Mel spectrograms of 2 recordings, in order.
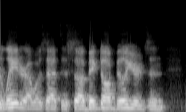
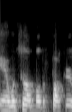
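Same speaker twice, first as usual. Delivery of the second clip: mock hyped, aggressive, taunting, pitched up; 5 semitones higher than usual. Recounting a fight, acting out his own taunt mid-scrap: retelling a pumped-up taunt. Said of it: "I'm pumped up at this point".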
